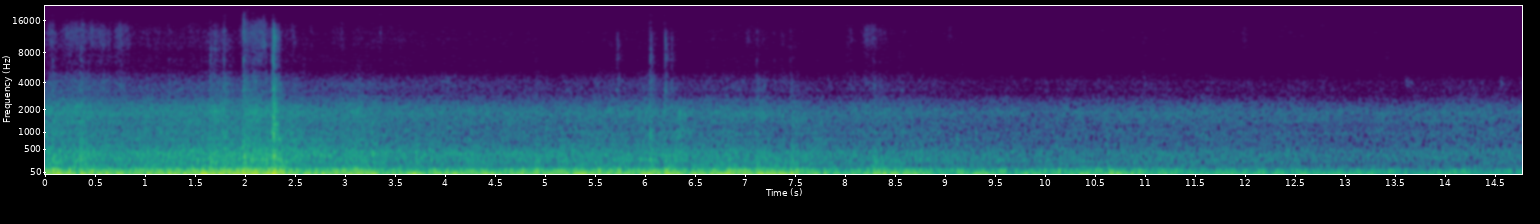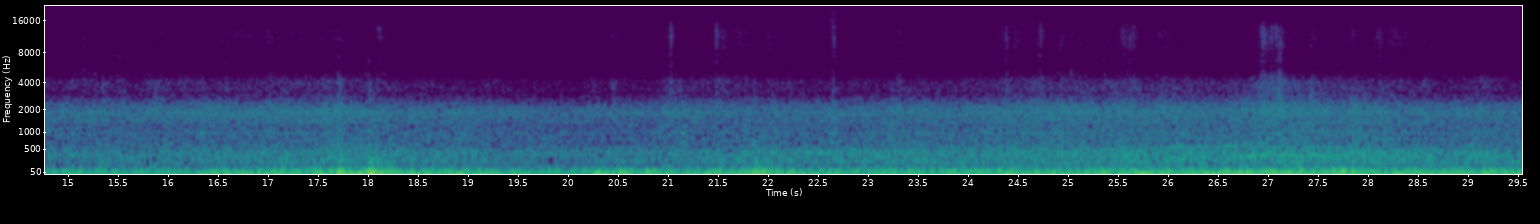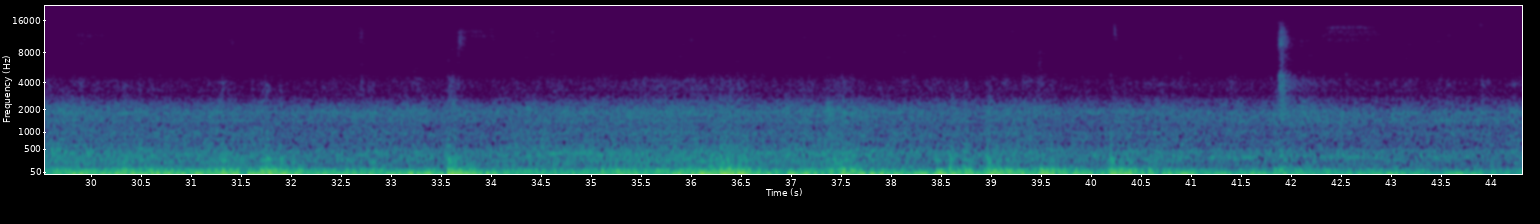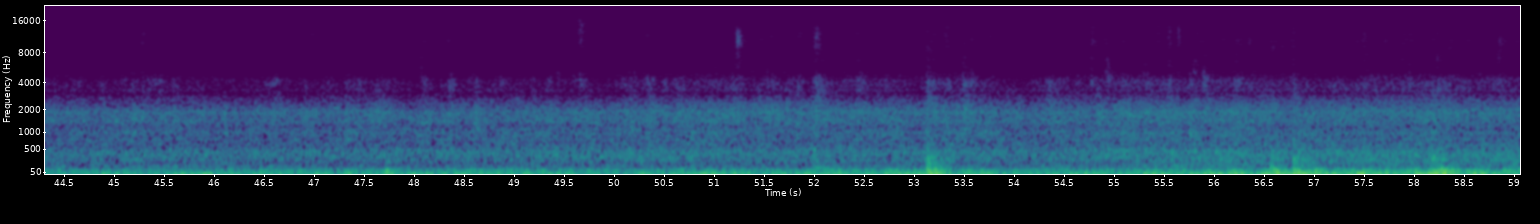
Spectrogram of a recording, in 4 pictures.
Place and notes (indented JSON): {
  "title": "Ln., Sec., Zhongyang N. Rd., Beitou Dist - Typhoon",
  "date": "2013-07-13 04:07:00",
  "description": "Strong wind hit the windows, Sony PCM D50 + Soundman OKM II",
  "latitude": "25.14",
  "longitude": "121.49",
  "altitude": "23",
  "timezone": "Asia/Taipei"
}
